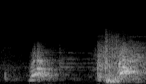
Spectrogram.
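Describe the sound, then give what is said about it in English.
An old dog named Skipper barks twice: a short bark followed by a longer, fuller one after a brief pause, with no other sounds around them. “No, Skipper, be quiet. He knows. Poor old dog.”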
